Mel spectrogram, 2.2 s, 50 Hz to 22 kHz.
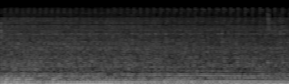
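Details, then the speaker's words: Saab 900 after fixing vacuum leaks and readjusting the throttle sensor; idle air had been overcompensating for a cracked part. Idle used to creep up to about 1500 rpm; now steady just under 1000 rpm, low even rumble with no surging. Normal idle. "okay so usually after we started it up within 45 seconds or so it would creep up it hasn't been running that long yet but it does seem to be it's right under a thousand"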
